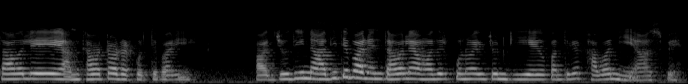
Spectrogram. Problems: constant background noise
